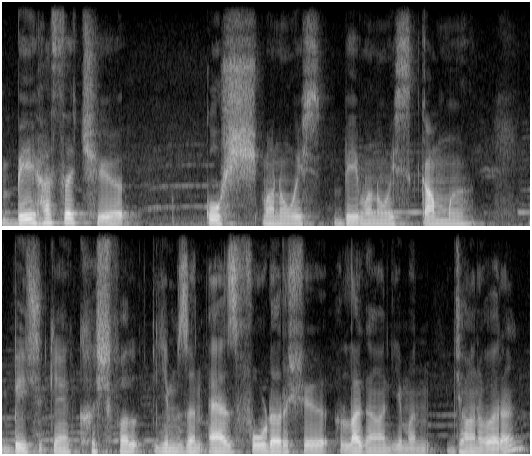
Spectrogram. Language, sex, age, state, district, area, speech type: Kashmiri, male, 30-45, Jammu and Kashmir, Anantnag, rural, spontaneous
